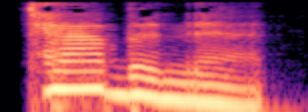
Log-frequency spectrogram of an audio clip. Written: tabbinet

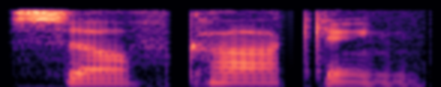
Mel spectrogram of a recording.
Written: self-cocking

